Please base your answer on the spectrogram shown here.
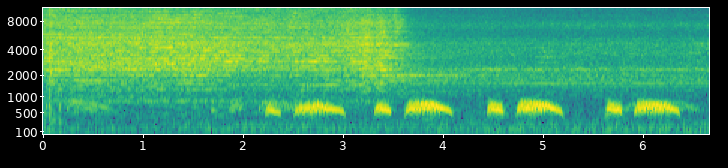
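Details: Spotted dove call from a wild bird answering a decoy: four paired coos, each a short note then a longer rounded one, regularly spaced, with steady background hiss fading partway through.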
